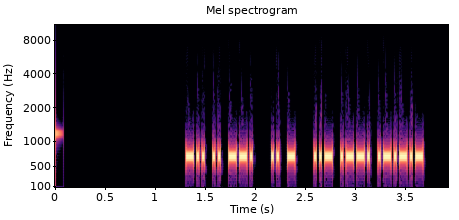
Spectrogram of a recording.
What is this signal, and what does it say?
Morse code, heard as a keyed tone, about 46 wpm, 700 Hz. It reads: DIG IT UP.
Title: Sentences from Top 1600 Words 45wpm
